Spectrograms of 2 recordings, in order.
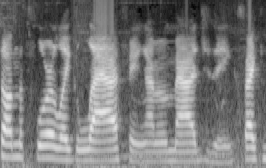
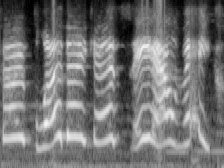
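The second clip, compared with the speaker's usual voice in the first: much higher, desperate comic plea; mock pleading panic. Blinded by pepper, begging his laughing brother for help in a high wail. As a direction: wail for help like a helpless child.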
